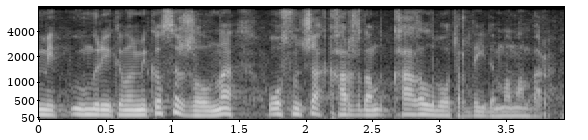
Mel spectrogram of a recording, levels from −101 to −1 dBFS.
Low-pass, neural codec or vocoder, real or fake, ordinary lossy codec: 7.2 kHz; codec, 16 kHz, 4 kbps, X-Codec, WavLM features, trained on Multilingual LibriSpeech; fake; none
